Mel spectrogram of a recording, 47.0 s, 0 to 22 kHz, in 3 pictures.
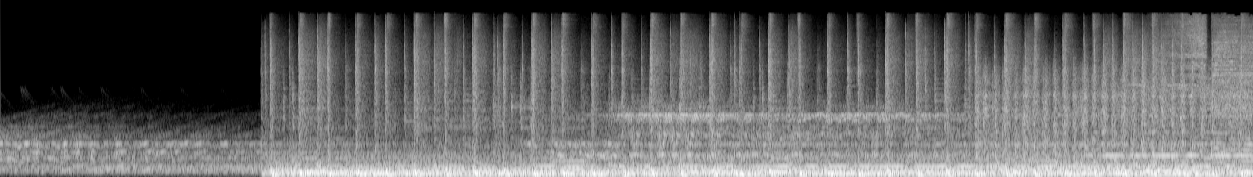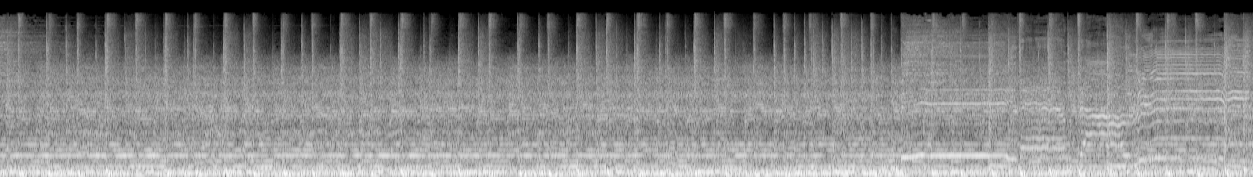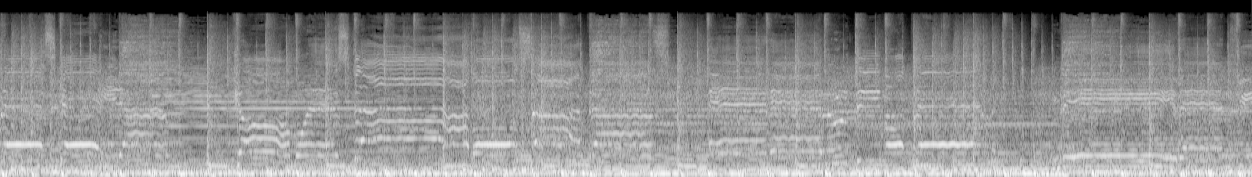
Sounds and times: Music: 3.3 - 46.9.

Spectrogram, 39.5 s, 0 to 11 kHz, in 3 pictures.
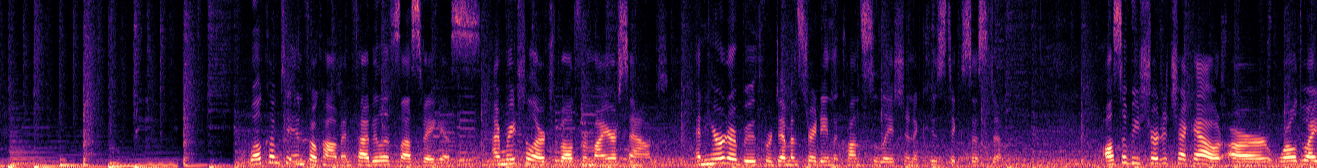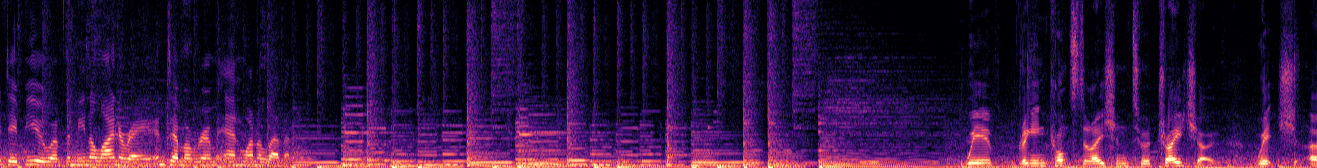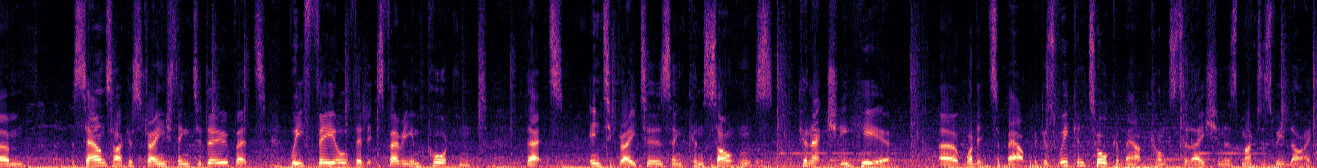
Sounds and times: Music: 0.0 - 39.5
Speech: 2.5 - 10.1, 22.8 - 39.5.

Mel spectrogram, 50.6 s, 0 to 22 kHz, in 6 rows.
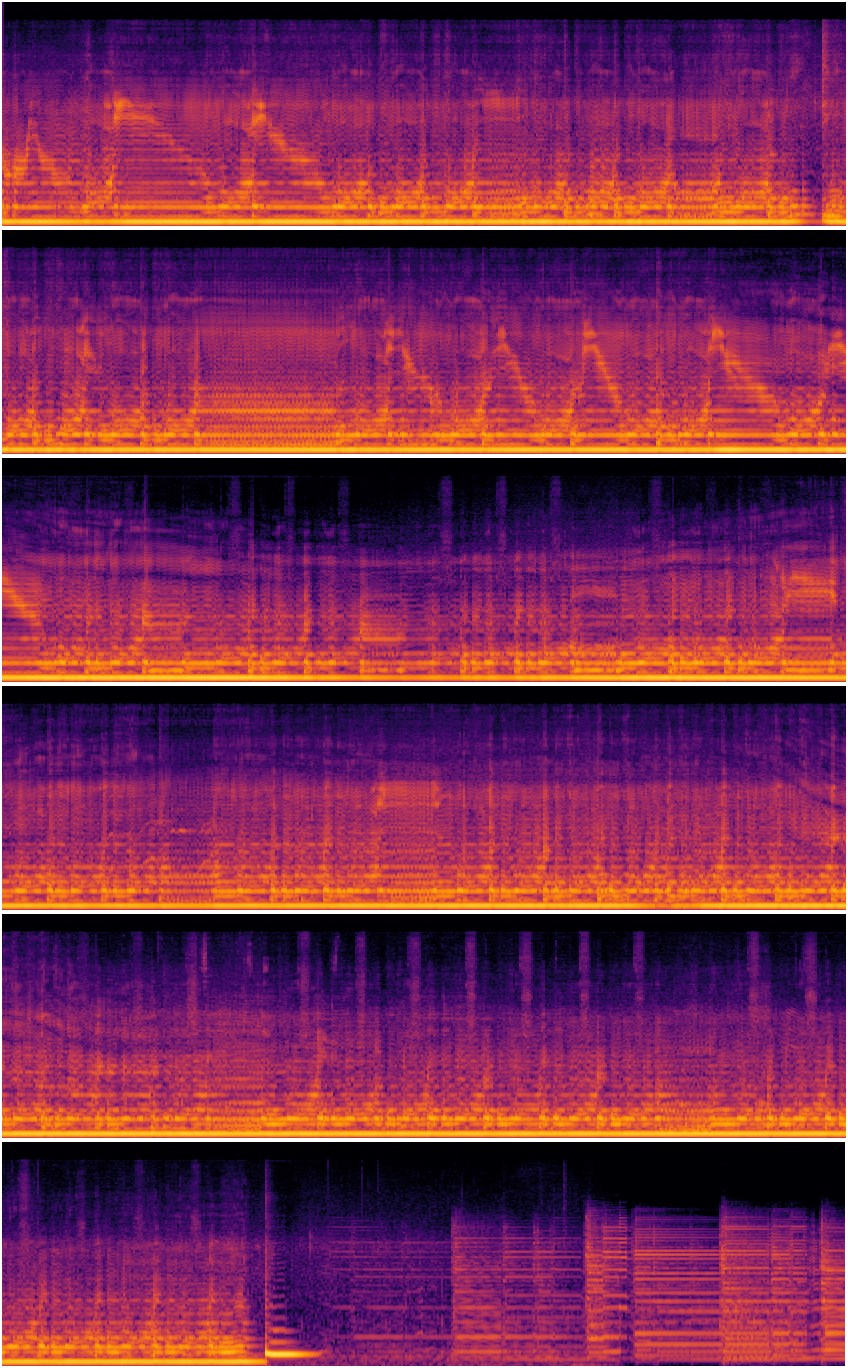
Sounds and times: Didgeridoo: 0.0 - 48.1.

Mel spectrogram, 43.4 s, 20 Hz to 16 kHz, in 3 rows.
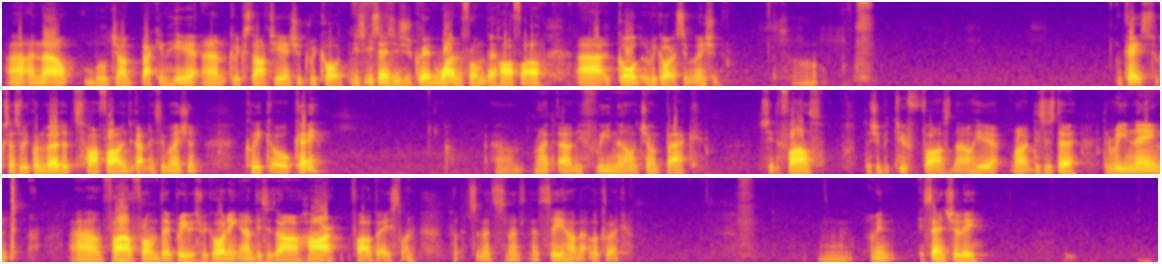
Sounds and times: Speech: 0.0 - 9.1, 9.7 - 10.3, 13.9 - 18.6, 20.5 - 23.4, 24.0 - 36.9, 39.2 - 41.3
Inside, small room: 0.0 - 43.4.

